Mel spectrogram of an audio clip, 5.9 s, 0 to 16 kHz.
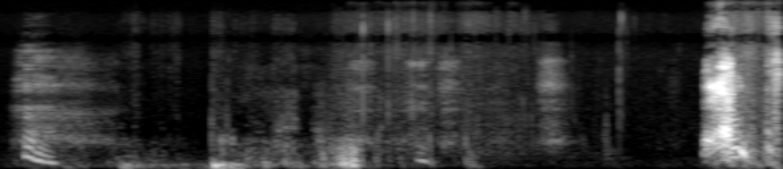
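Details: Sneezing through an N95 mask, triggered by the itchy nose pinch: muffled, soft sneezes with short breathy catches, then a louder final burst.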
